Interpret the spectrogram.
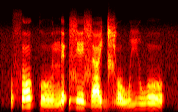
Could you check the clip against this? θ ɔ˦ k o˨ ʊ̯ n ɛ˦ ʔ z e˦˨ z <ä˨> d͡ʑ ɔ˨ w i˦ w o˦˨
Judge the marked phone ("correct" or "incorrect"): correct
